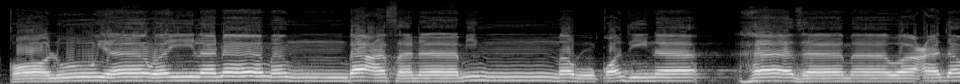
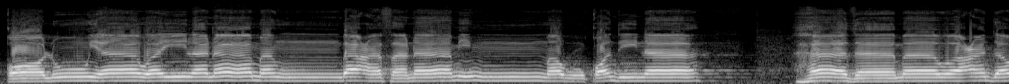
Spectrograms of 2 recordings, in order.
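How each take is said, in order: First: A brief pause without breath follows marqadina. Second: It stops fully after marqadina, taking a breath. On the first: "Kalau sakta" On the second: "Itu kalau wakaf di mim marqadina"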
